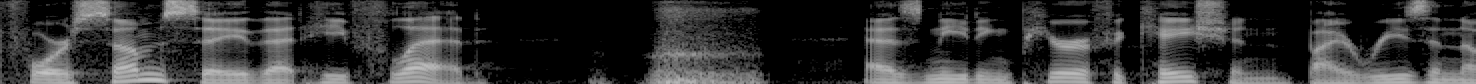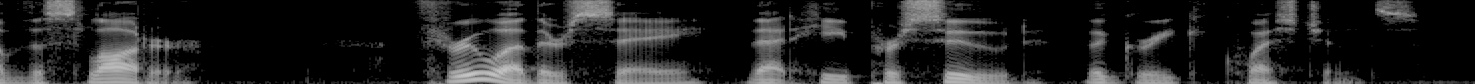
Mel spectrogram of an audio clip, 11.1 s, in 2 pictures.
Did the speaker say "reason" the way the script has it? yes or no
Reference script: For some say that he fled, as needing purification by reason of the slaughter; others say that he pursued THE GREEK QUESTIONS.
yes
